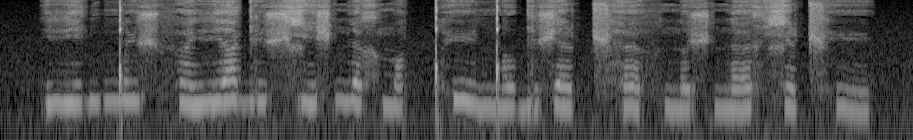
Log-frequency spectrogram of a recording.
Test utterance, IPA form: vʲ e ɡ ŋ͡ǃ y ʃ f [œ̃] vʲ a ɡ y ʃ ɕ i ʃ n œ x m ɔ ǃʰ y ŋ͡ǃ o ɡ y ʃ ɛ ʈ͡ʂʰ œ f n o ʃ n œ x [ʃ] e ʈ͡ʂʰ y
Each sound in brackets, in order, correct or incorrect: correct, incorrect: ɕ

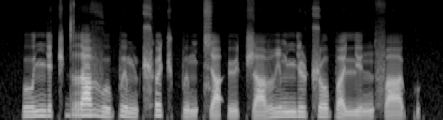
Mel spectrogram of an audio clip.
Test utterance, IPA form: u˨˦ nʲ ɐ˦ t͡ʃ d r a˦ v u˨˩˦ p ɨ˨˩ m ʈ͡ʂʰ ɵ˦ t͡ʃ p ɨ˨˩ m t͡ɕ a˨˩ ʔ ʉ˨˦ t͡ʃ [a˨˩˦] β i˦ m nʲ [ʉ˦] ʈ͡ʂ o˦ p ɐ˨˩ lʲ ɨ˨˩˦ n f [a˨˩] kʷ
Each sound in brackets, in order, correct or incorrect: correct, correct, correct

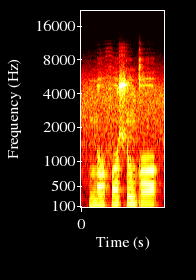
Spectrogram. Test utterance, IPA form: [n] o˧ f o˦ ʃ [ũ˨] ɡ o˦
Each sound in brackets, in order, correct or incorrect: correct, incorrect: ũ˦

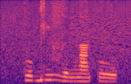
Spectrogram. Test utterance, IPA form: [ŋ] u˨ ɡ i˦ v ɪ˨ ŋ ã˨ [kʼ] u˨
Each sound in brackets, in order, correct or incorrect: incorrect: k, incorrect: k

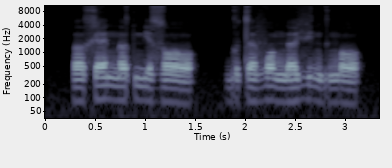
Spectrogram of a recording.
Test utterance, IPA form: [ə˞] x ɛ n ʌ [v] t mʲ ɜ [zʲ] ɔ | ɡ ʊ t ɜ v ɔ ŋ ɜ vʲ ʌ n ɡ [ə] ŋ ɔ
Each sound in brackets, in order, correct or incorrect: incorrect: ʌ, incorrect: none, incorrect: z, correct

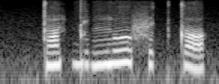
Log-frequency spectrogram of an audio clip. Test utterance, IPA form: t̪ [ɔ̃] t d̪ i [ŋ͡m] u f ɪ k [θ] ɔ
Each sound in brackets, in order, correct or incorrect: correct, correct, incorrect: t

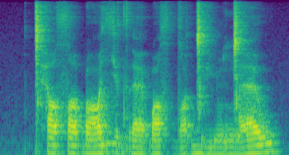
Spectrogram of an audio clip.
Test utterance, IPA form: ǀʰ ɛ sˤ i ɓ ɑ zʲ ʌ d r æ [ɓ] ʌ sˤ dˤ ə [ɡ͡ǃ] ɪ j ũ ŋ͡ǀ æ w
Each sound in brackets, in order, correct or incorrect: correct, incorrect: ɡ͡ǀ

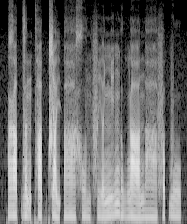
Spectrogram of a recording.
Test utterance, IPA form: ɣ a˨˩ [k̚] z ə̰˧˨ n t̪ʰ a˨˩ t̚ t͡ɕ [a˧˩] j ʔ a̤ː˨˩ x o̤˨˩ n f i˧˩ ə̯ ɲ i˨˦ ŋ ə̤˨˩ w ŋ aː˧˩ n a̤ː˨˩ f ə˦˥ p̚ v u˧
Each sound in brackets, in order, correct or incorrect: incorrect: t̚, correct

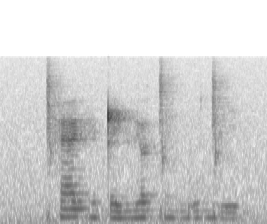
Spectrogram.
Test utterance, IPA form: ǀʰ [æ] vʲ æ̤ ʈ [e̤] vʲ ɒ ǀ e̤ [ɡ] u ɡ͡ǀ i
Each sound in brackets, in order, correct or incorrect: correct, incorrect: e, correct

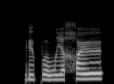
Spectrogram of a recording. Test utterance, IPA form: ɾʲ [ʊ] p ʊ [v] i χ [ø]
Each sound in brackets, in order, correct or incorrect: correct, incorrect: w, correct

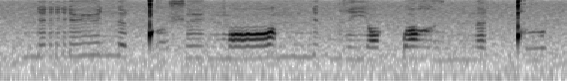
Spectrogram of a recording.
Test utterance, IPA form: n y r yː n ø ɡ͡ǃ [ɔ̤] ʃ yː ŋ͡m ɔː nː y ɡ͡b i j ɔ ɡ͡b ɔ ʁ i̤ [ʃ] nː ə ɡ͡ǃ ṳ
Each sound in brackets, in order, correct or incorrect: correct, incorrect: none

